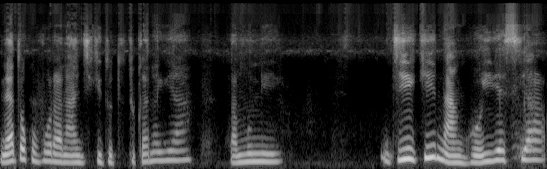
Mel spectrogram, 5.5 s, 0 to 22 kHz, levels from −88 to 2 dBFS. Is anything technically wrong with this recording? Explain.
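No, nothing technically wrong can be heard here.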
